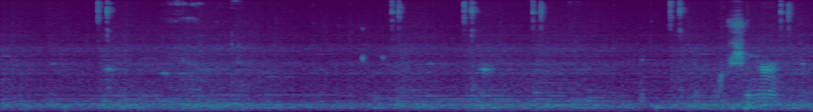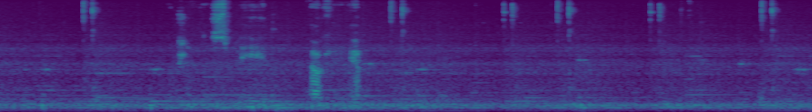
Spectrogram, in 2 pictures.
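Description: Short, sharp clicks sound again and again as items are moved.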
